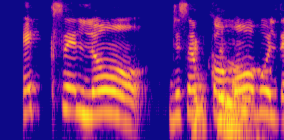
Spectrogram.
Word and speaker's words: comment: जिसे हम comment बोलते हैं ना, comment.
